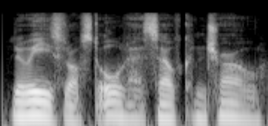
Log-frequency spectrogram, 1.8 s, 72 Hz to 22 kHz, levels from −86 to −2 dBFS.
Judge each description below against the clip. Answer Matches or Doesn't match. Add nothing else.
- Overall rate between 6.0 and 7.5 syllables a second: Doesn't match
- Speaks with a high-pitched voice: Doesn't match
